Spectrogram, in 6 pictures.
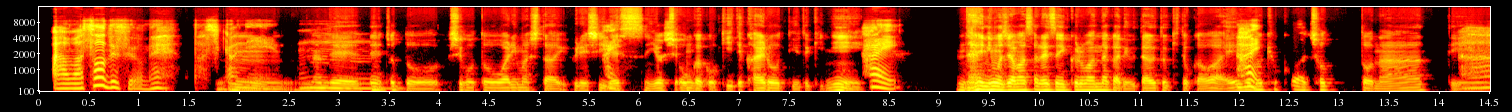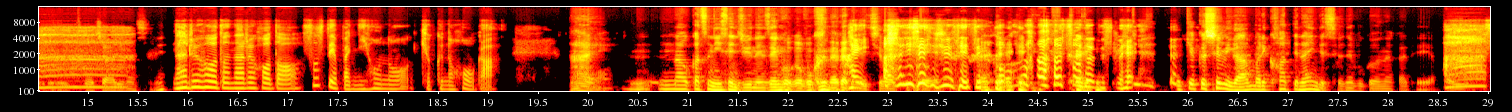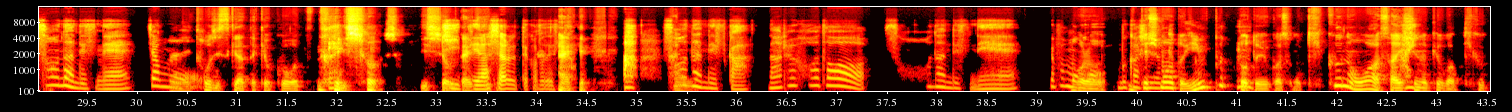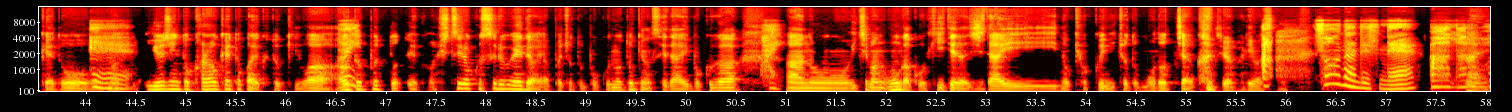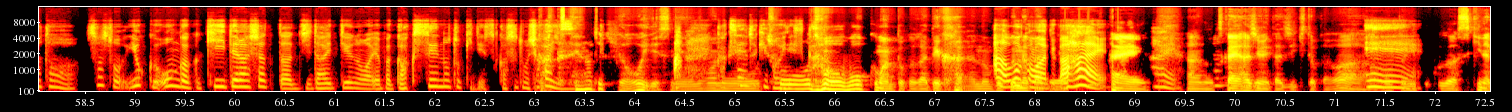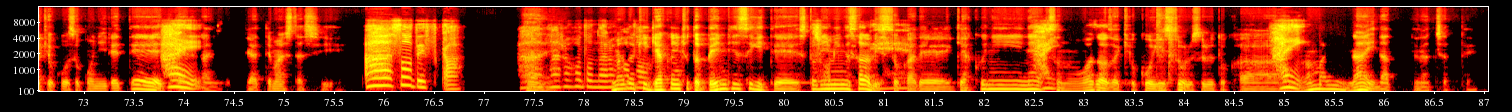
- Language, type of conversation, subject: Japanese, podcast, 新しい音楽はどのように見つけていますか？
- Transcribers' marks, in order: laughing while speaking: "僕ん"; laughing while speaking: "にせんじゅうねん 前後"; laughing while speaking: "はい はい"; laugh; chuckle; tapping; laughing while speaking: "感じ"; unintelligible speech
